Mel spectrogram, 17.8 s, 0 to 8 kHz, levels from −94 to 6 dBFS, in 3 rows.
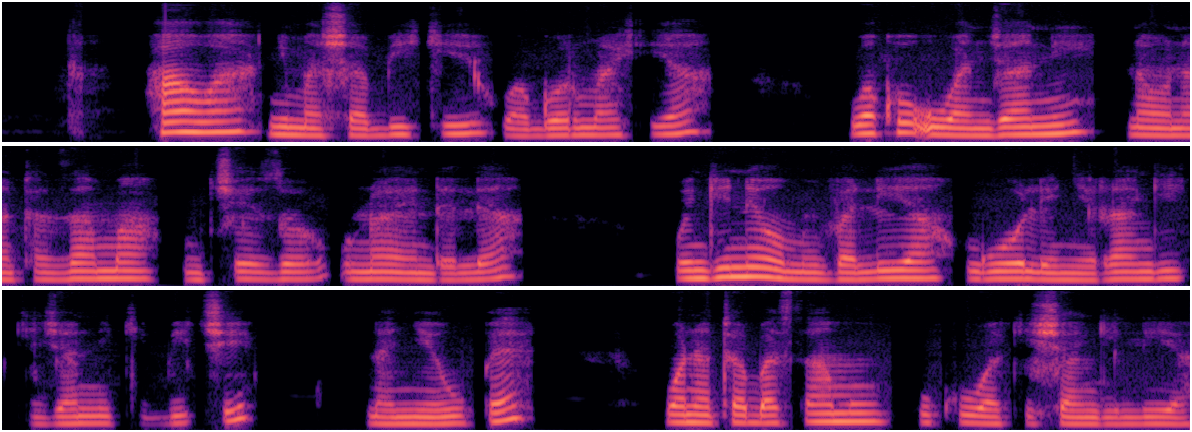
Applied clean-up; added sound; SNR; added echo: none; none; none; none.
